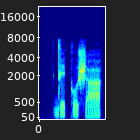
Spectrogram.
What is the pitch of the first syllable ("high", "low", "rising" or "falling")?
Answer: high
